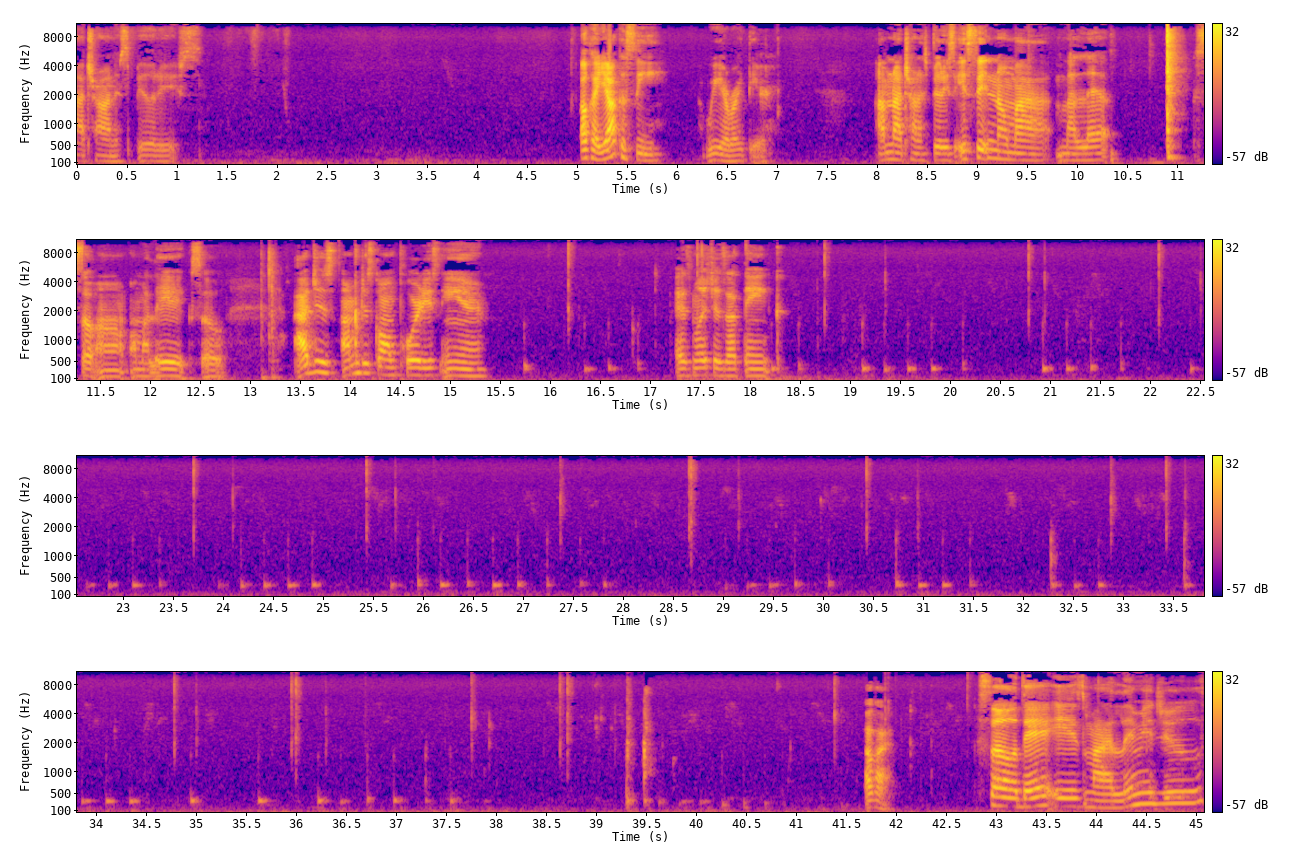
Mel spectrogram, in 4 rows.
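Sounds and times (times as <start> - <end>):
small clicks: 28.6 - 31.7, 32.3 - 42.8.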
